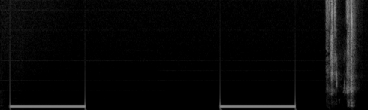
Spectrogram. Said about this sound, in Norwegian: Vi ringer.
